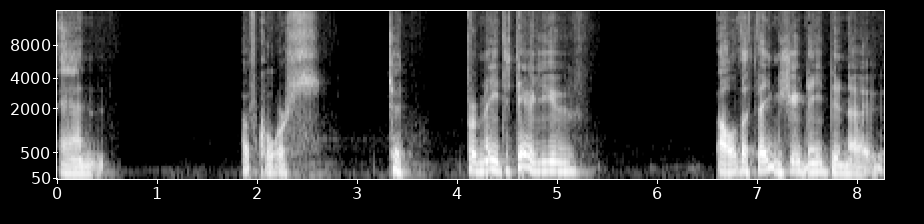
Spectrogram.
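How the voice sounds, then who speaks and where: A woman with an eastern North Carolina accent speaks at a very slow pace with long, frequent pauses, her very deep, low pitch carrying a dark, mellow tone. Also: ordinary pitch variation. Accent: Southern US, eastern North Carolina. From US South, eastern North Carolina. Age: 80s+. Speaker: churchgoer giving testimony. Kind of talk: testimony.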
